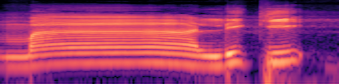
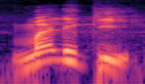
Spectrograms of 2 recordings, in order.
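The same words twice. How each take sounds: First: The first vowel after m is long. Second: The first vowel after m is short. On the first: "mimnya dipanjangkan" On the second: "mimnya tidak panjang"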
